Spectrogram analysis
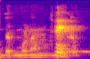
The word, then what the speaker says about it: Dermota: Bueno, Ken Dermota se pronuncia así el apellido, ¿no? Dermota. Sí.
